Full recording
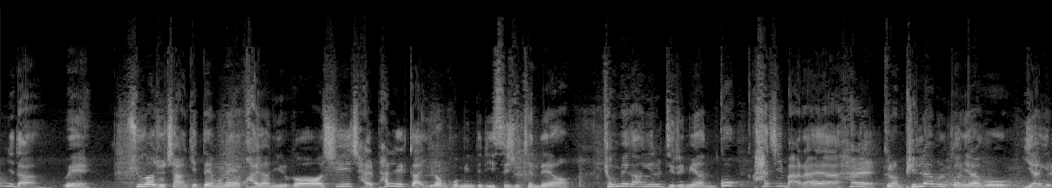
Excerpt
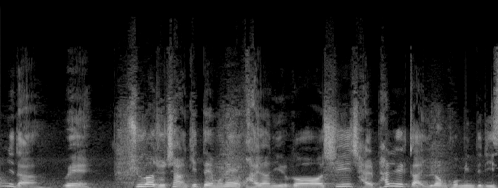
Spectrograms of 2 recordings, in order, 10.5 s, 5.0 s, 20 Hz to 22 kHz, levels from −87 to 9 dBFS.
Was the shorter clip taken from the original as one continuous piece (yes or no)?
yes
